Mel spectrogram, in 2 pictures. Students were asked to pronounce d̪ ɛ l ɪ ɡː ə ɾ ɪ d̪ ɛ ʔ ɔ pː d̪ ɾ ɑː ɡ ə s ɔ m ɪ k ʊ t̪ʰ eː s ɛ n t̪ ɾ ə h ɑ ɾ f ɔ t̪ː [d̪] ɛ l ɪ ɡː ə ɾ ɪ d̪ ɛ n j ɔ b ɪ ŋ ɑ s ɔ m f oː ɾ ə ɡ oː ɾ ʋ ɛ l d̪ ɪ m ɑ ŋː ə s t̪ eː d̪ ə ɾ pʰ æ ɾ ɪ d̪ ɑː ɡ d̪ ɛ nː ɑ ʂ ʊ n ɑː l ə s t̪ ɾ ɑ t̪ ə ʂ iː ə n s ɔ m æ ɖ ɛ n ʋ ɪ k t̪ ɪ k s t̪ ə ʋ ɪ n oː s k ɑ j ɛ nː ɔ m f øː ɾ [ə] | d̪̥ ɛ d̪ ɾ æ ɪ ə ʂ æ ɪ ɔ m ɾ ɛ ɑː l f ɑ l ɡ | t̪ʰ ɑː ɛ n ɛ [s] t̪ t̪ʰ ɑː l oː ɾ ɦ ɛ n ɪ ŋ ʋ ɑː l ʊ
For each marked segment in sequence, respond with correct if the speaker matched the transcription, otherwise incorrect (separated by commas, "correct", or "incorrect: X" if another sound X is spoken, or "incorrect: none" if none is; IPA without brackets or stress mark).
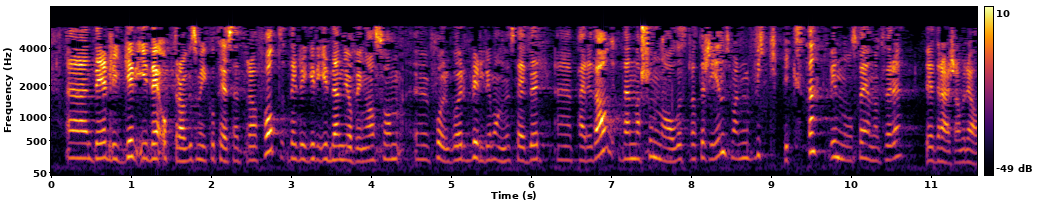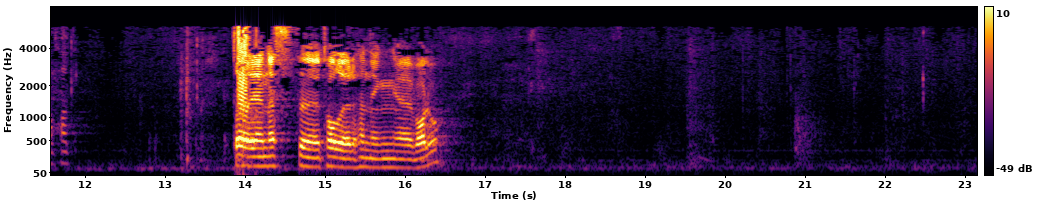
correct, correct, correct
